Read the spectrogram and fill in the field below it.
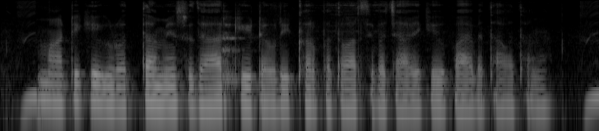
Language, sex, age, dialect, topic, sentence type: Bhojpuri, female, 25-30, Northern, agriculture, statement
